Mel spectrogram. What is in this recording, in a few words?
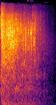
Blood Splat Gib; SFX Kit; Foley - Misc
